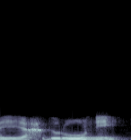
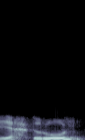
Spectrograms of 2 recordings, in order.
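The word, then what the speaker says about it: يحضرونِ: আউযু বিকা রব্বি আন ইয়াহদুরুনি, মানে আই ইয়াহদুরুন ওয়াকফ করলে তো এভাবে আসে, কিন্তু আমাকে যেভাবে শেখানো হয়েছে সেটা হলো আই ইয়াহদুরুনি, শেষে নুন জেরের উচ্চারণ করে রব্বি আউযু বিকা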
